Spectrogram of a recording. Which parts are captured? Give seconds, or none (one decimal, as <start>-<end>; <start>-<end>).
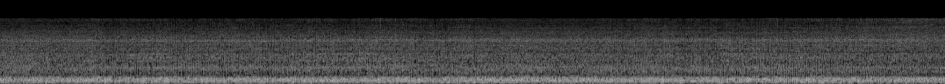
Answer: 0.0-0.9; 4.8-6.1; 9.0-9.5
